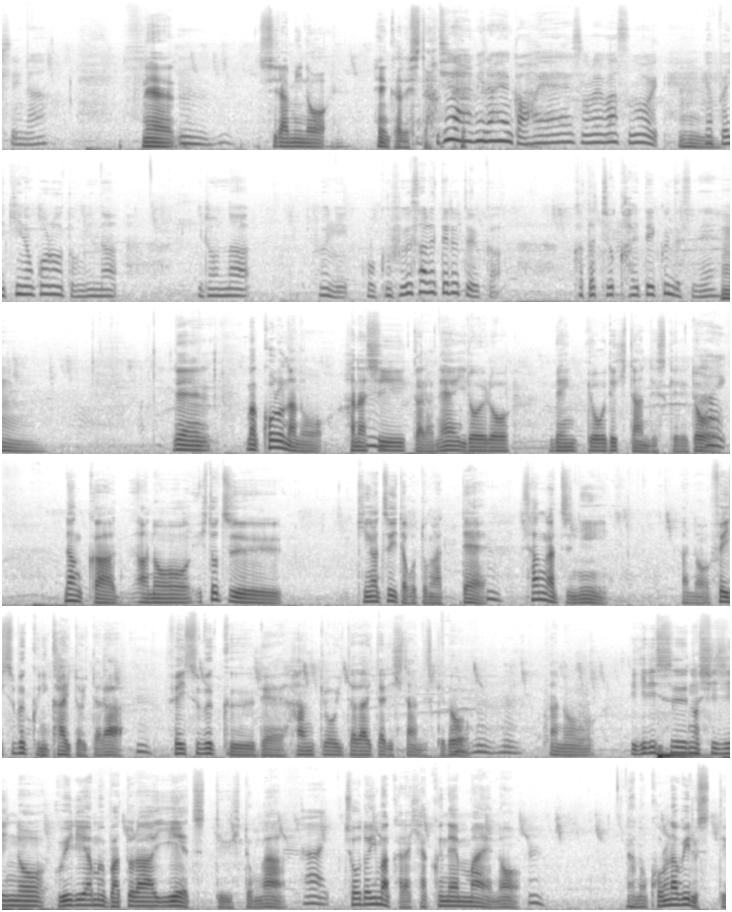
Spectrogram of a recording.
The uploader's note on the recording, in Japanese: 再び、松本市の「あがたの森」の中で収録を始めました。初夏の空気の中で、鳥の声や公園で遊ぶ家族の声、時には市の広報車の音も入って、穏やかな休日の朝の風景です。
